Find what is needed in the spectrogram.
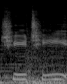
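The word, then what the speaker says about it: Qiqi: chinese lettering and how the word chi chi is spelled q-i-q-i listen listen i wanna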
